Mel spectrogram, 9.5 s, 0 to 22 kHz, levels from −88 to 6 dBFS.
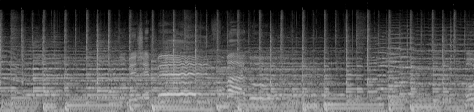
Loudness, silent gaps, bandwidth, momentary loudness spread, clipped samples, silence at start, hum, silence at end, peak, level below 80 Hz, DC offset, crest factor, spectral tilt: -21 LUFS; none; 16.5 kHz; 8 LU; under 0.1%; 0 s; none; 0 s; -4 dBFS; -32 dBFS; under 0.1%; 18 dB; -5 dB/octave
